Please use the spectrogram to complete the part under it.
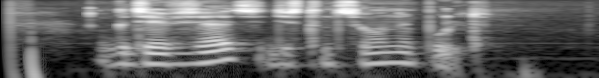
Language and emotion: Russian, neutral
